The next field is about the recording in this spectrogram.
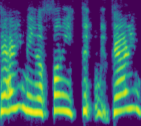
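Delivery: put-on very high voice like an oversized kid. Retelling a scene, the speaker voices the 300-pound kid Junior: Junior voice. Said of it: "Junior's like this 300-pound kid going".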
